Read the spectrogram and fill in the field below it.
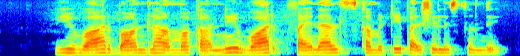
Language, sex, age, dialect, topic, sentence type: Telugu, female, 18-24, Southern, banking, statement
